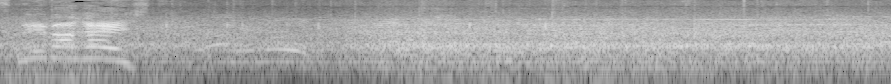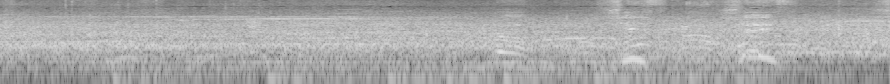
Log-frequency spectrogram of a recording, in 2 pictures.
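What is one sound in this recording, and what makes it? Nearby fans shout out loudly.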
